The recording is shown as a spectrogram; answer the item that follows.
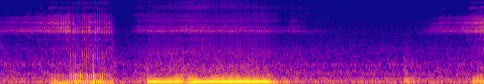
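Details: Snoring bulldog, asleep: a brief gravelly inhale, then a sustained low humming buzz lasting over a second, followed by quieter breathing and the start of another rasping breath.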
